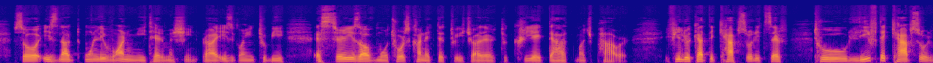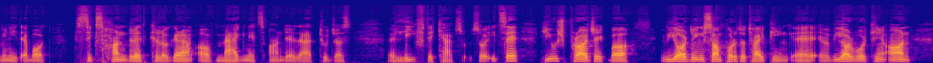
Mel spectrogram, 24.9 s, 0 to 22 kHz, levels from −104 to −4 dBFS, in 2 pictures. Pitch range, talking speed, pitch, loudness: 95-110 Hz, 160 wpm, 100 Hz, -32 LUFS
